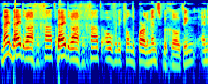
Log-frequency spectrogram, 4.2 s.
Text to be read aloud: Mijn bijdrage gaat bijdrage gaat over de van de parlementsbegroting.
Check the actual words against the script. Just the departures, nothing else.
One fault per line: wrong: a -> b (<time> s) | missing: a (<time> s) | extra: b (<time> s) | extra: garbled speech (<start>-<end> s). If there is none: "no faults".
no faults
